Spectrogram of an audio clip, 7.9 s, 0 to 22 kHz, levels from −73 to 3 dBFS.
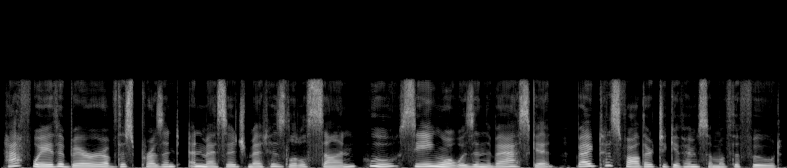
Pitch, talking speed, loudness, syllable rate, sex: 235 Hz, 220 wpm, -17 LUFS, 5.2 syllables/s, female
